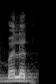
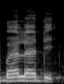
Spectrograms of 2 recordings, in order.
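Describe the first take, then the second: First: The final consonant stops flat without a bounce. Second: The final consonant ends with a slight bounce. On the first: The speaker calls it wrong. "On ne dira pas" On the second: The speaker calls it right. "on dira"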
